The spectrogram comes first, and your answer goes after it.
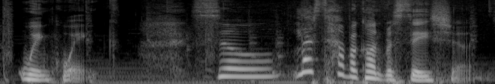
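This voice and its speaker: A woman speaks in an upbeat tone at a very slow pace, her pitch swinging very widely. Music plays in the background. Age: 60s. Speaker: beauty vlogger. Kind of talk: casual makeup tutorial to camera. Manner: upbeat, chatty.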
